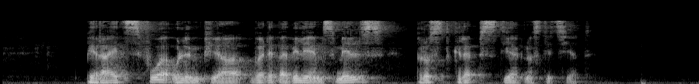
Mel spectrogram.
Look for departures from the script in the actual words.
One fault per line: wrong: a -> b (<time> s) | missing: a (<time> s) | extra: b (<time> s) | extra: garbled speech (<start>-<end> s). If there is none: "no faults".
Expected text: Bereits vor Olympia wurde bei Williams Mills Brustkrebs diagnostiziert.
no faults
